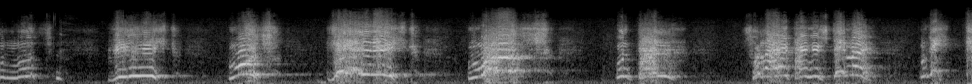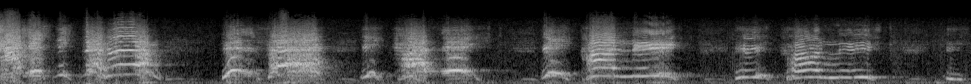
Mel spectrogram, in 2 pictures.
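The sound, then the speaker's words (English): Actor Peter Lorre screams and cries out over and over in loud, anguished bursts separated by short gasping pauses, continuing throughout, in the film M. “This is where I insert Peter Lorre screaming.”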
